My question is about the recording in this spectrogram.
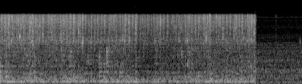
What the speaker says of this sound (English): Here is how it works under a faucet.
